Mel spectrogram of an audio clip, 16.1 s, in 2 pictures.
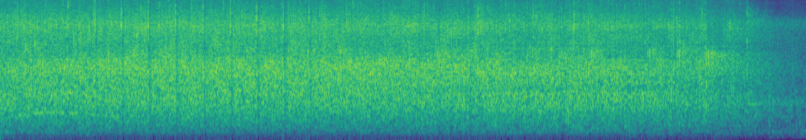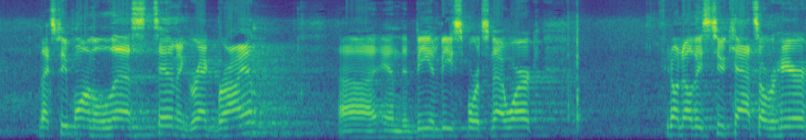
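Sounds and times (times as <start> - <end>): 
audience applause: 0.0 - 7.9
speech: 8.5 - 13.7, 14.7 - 16.1.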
